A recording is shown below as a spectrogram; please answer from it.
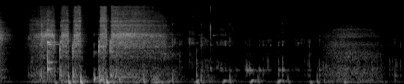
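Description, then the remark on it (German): Jet-black dark beer glugs and splashes into a glass, a fizzy rushing pour with a few gurgling bursts, then a softer foamy hiss as it settles under a browned head of foam. “Lass den schwarzen Stoff doch mal ins Glas tiefschwarz.”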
